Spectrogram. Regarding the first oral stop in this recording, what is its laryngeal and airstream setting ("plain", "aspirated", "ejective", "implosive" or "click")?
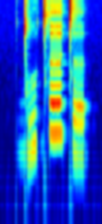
click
